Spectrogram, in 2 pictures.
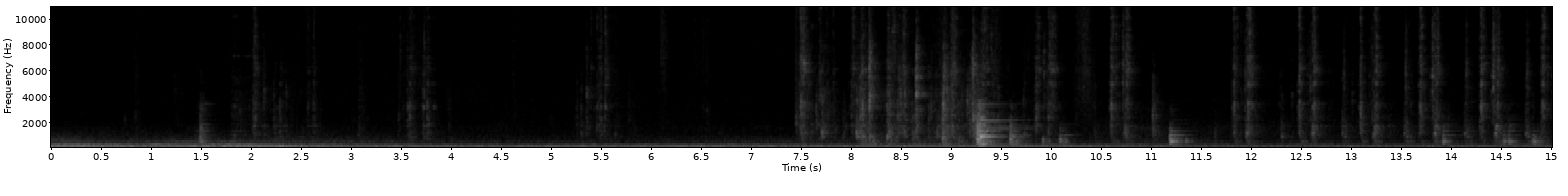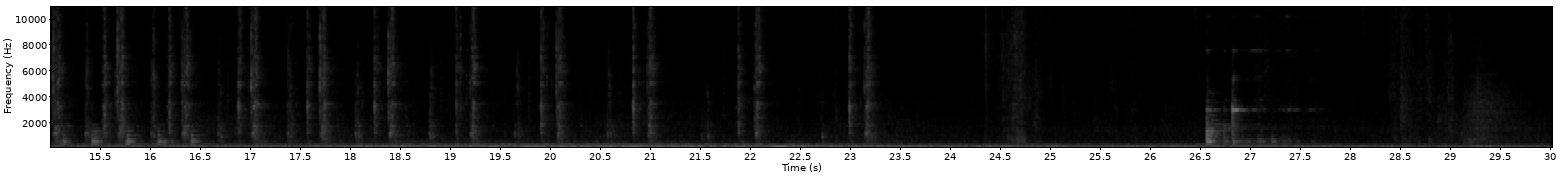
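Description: Hydraulic floor jack being worked under a truck axle: a run of light metallic clicks and clinks, with a sharper metal clank about nine seconds in and another pair near the end, over a steady low shop hum.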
